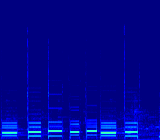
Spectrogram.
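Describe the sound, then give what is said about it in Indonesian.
Telephone keypad dialing tones from a stage drama, as a father calls his daughter at school abroad: a quick run of steady, evenly spaced electronic beeps, each a held two-pitch tone, alone with no voices. “Papi mah rek nelpon ka si Nyai, anak urang bukeur sakola di Singapura tea geuning.”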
